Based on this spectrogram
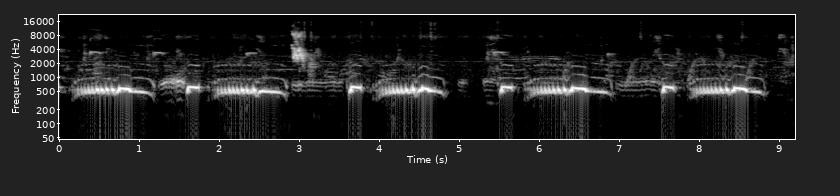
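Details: Barbary dove singing to coax a rival: a steady series of low, rolling, vibrating coos, each closed by a short rising note, repeated about every two seconds in a clean recording.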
